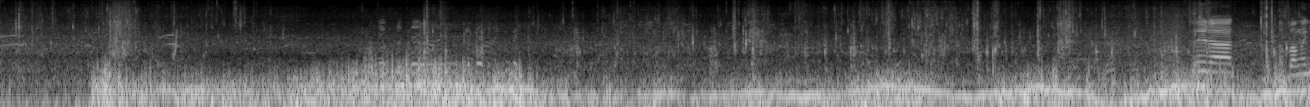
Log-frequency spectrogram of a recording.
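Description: Wind buffeting the microphone over water sloshing against a small wooden outrigger canoe, with scattered knocks and splashes against the hull.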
